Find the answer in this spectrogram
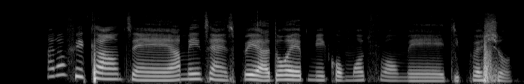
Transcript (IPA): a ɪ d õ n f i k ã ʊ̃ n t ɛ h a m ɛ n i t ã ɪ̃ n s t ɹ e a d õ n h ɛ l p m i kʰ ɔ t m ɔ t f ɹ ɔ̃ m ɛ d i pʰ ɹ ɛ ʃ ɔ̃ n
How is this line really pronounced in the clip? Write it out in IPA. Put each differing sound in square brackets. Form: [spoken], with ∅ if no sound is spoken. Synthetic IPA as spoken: a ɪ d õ n f i k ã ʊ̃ n t ɛ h a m ɛ n i t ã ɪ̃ [m] s [p] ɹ e a d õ n h ɛ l p m i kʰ ɔ [∅] m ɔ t f ɹ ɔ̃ m ɛ d i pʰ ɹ ɛ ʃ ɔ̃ n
